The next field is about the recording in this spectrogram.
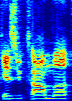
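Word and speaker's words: Ezukanma: out how to say my boy's name Eric ukama Texas Tech Legend I love Eric ukama Great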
